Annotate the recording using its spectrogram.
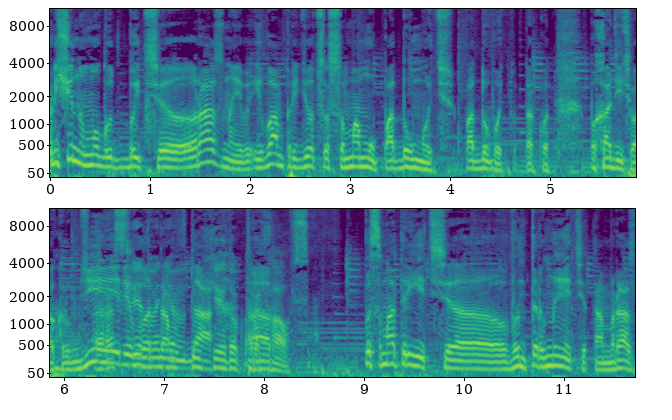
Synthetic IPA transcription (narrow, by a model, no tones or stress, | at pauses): pɾʲɪt͡ɕinɨmo̞ɡʊt̪̚bɨtʲəɾaznɨjəivampɾʲɪdʲo̞t̪səsəmɐmupɐd̪umətʲpɐd̪umət̚ʲvot̪ːakvo̞t̪pəxɐdʲitʲvɐkɾuɡdʲeɾsʲɪvdəvəamvd̪uaxɪd̪okt̪əɾəxa̰lsəpəsmɐt̪ɾʲetʲəvɨnt̪ɨrnɛtʲɪt̪amraz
